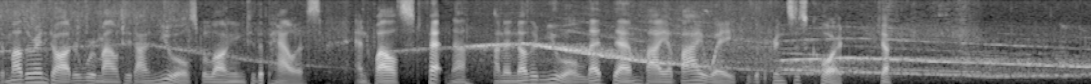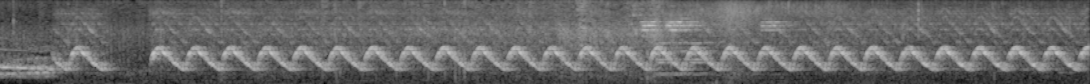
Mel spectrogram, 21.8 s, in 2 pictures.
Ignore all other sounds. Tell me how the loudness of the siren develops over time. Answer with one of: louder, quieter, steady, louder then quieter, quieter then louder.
steady.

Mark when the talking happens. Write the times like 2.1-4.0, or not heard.
0.0-8.9.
